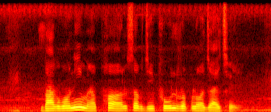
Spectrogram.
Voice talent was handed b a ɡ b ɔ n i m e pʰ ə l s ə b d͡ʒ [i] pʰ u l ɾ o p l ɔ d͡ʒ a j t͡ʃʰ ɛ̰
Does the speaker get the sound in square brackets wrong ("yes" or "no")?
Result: no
